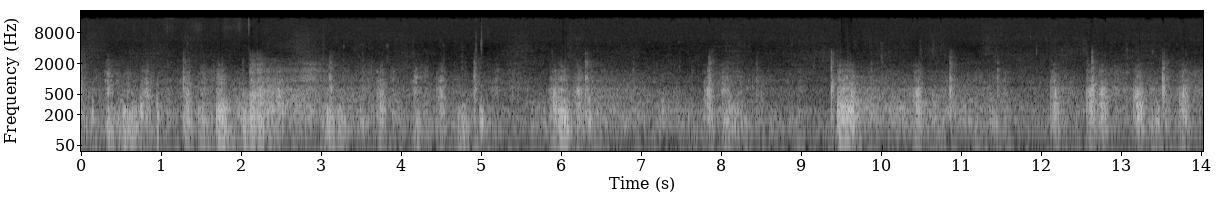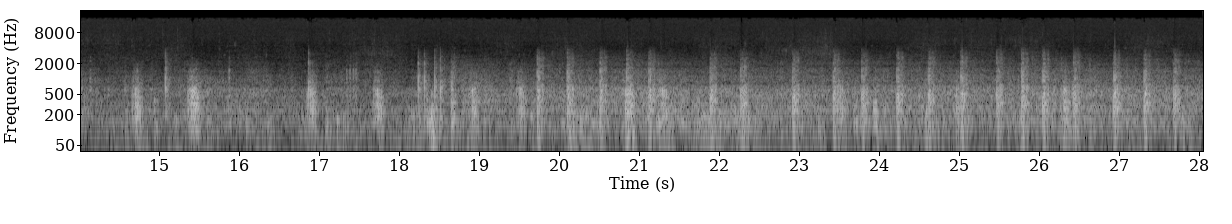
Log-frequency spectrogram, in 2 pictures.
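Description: Distant fireworks going off: a string of low booms and pops, with one heavier boom about nine seconds in. Over the last ten seconds they come thick and fast as a rapid crackle of pops.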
